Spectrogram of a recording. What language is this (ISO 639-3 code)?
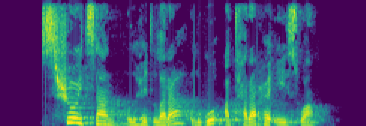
abk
